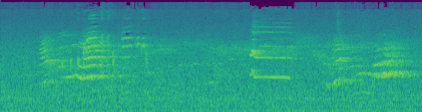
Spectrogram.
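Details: Black woodpecker chicks begging as an adult feeds them: harsh, buzzy, harmonic-rich calls in two bursts near the start and again after three seconds, with a clear high whistled note from another bird over a faint background hiss.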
